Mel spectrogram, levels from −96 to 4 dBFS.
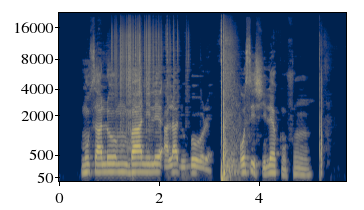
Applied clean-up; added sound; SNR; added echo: classical method Wiener filter.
